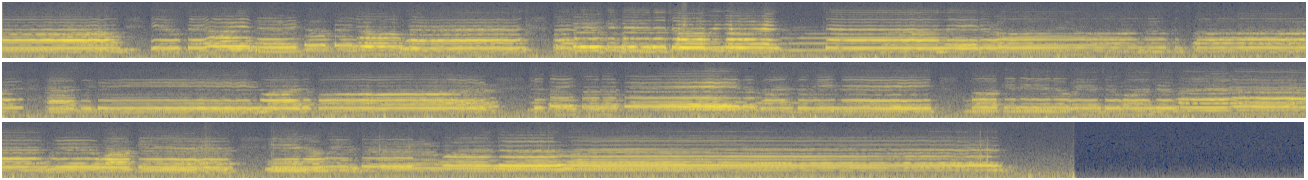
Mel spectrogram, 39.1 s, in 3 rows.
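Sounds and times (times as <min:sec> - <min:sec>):
tenor singing: 0:00.0 - 0:36.3.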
